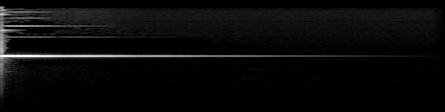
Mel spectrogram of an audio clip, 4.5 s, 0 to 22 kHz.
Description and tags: Single Chime 2
Another random single chime from garden set.
Low cut and X Noised for ya already.
Rode NTK mic.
